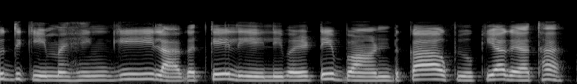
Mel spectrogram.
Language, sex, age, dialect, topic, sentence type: Hindi, female, 18-24, Awadhi Bundeli, banking, statement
